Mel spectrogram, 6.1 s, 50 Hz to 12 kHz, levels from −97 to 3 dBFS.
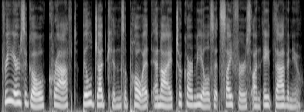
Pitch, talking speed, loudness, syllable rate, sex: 205 Hz, 180 wpm, -17 LUFS, 4.1 syllables/s, female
